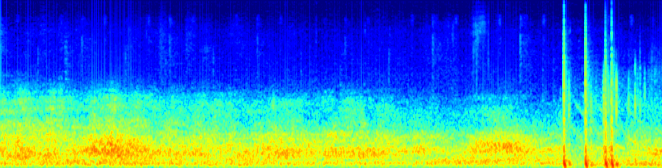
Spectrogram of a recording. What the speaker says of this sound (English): The fragmentation bombs have shredded the target to bits.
